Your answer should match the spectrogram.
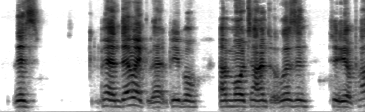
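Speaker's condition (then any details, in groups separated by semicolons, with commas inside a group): Cerebral palsy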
